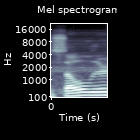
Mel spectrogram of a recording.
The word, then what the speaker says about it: solder: Just in case Dave Jones is watching, we'll pronounce the L in solder today.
